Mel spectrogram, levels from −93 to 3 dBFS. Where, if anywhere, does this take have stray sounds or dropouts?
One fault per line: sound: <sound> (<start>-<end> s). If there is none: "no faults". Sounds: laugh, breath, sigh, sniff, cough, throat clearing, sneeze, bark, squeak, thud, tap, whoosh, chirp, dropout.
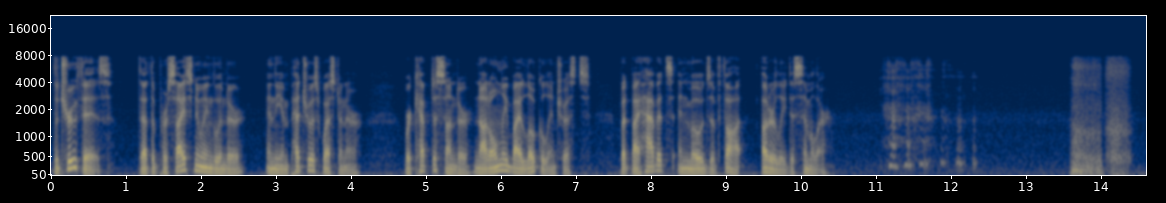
sound: laugh (11.0-12.4 s)
sound: breath (13.6-14.5 s)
